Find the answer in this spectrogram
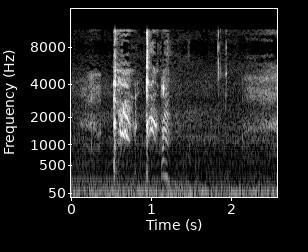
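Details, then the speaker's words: Adult streamer with a current cough problem gives two short, muffled cough bursts and a small trailing one, close to throat clearing, over low background hum; cough. "Sorry about that cough, guys. I have a little bit of a cough issue right now."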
